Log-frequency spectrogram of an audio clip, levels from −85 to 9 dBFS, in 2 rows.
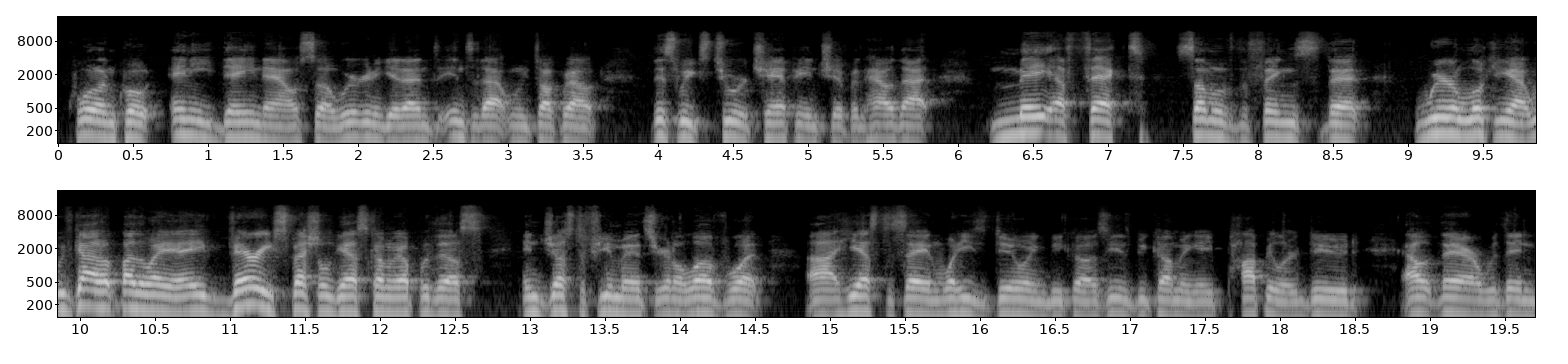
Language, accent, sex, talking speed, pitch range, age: English, American, male, 230 wpm, 130-165 Hz, 30-49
